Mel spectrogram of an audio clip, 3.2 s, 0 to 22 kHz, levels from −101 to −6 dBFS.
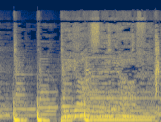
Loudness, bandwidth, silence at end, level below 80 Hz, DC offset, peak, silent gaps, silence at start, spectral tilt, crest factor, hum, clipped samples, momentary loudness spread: -17 LUFS; 15.5 kHz; 0 s; -20 dBFS; under 0.1%; -4 dBFS; none; 0 s; -5 dB/octave; 14 dB; none; under 0.1%; 5 LU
